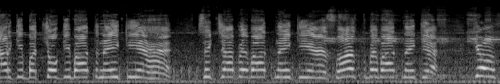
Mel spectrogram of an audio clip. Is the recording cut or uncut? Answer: uncut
